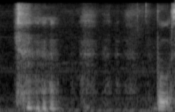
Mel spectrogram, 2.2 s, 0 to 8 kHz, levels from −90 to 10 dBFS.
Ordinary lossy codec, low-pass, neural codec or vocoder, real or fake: none; 7.2 kHz; none; real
